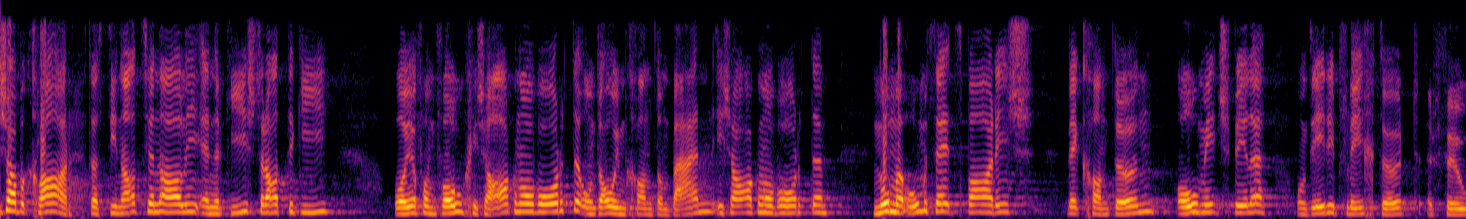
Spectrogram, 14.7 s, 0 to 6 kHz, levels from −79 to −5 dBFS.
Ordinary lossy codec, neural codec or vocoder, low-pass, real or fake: none; vocoder, 44.1 kHz, 128 mel bands, Pupu-Vocoder; 5.4 kHz; fake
